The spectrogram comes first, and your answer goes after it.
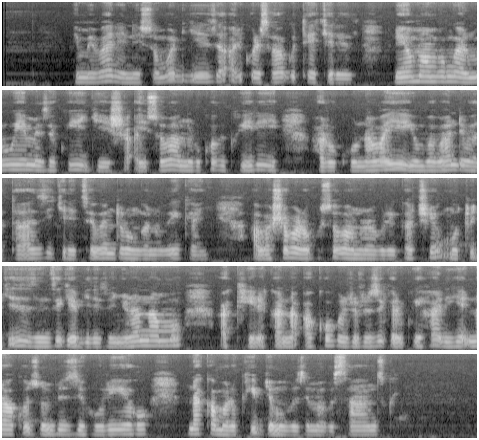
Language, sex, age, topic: Kinyarwanda, female, 25-35, education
